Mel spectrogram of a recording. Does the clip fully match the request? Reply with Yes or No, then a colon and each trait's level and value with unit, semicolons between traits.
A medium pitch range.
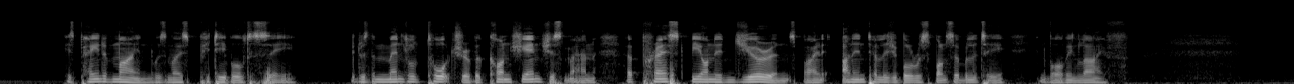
Yes: average, 3.3 semitones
